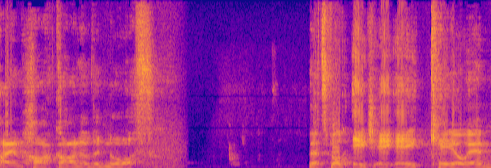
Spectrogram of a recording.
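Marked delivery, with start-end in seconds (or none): 0.0-1.5 low grumble, much lower. The narrator voices a masked figure coming forth with an axe: low muffled grumble. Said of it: "you can kind of hear it as a low grumble through his mask".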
